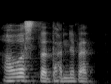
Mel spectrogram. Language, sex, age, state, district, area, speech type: Nepali, female, 45-60, West Bengal, Darjeeling, rural, spontaneous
